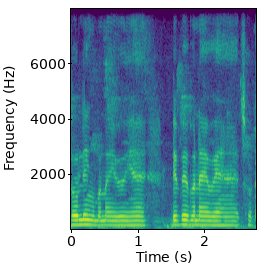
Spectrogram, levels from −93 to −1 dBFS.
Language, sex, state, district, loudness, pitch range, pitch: Hindi, female, Rajasthan, Bikaner, -15 LUFS, 155-165 Hz, 160 Hz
